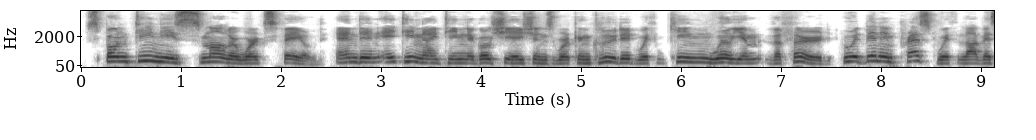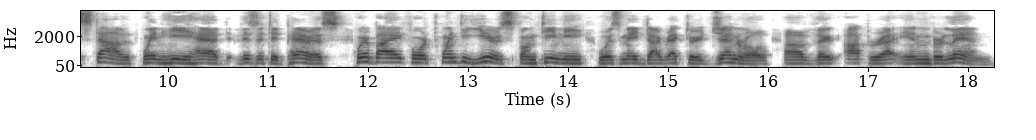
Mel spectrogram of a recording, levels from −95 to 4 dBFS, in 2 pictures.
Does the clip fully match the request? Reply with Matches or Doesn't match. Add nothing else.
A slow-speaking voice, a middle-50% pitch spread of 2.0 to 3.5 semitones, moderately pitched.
Doesn't match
